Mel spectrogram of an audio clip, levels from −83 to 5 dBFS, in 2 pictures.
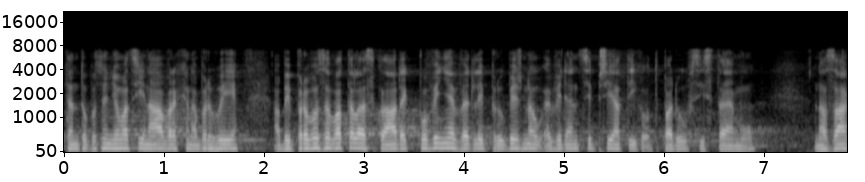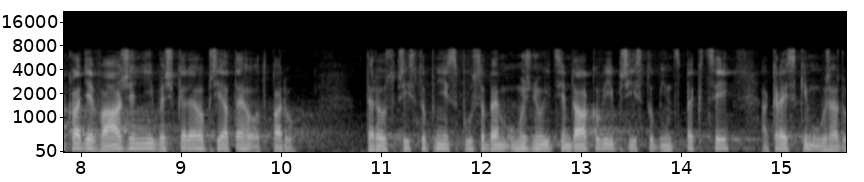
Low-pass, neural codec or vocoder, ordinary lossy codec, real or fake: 7.2 kHz; none; Opus, 64 kbps; real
